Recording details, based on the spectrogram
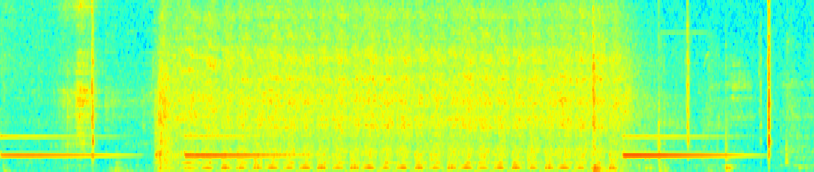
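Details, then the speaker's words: Maserati Ghibli nearly submerged in a Florida hurricane, after water removal and module replacements: chime, then engine catches and runs roughly about three seconds before cutting out; starts then dies, immobilizer/security fault suspected. "I'll bet if you first start it and you got your foot on the throttle she'll rev yeah and then it'll immediately die and if you take your foot off the throttle bet does the exact same thing after about two seconds"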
